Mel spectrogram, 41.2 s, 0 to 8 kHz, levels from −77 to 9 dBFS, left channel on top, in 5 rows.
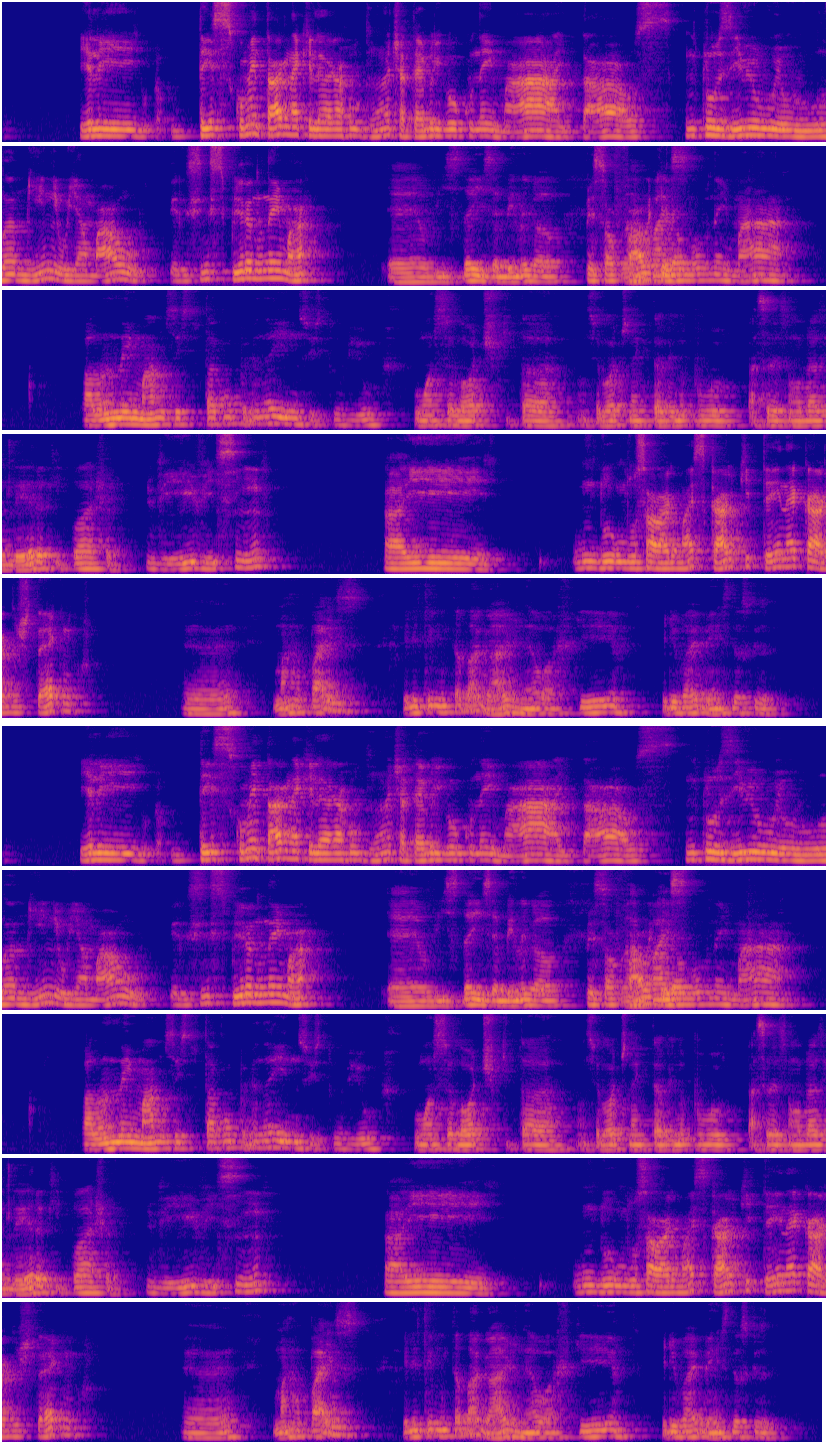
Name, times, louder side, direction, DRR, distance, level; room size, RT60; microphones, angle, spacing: voice 1, 0.8-9.6 9.9-11.3 14.1-16.1 26.2-27.4 28.5-29.6 30.4-33.7, left 1 dB, 50° left, 2 dB, 1.3 m, -21 dB
voice 2, 12.1-13.8 14.4-15.1 15.7-16.1 17.3-20.2 20.6-25.9 34.8-35.3 35.7-36.5 37.0-39.2 39.6-40.6, equal, 65° right, 1 dB, 1.9 m, -22 dB
10.5 x 4.1 x 7.4 m, 0.62 s
head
